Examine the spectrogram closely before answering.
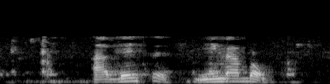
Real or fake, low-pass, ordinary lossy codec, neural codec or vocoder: real; 3.6 kHz; AAC, 16 kbps; none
